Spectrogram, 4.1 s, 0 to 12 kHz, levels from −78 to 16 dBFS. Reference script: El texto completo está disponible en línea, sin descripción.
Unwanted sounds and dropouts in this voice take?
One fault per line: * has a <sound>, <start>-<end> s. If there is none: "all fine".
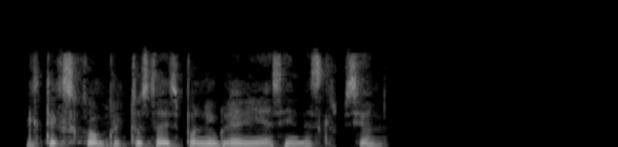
all fine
